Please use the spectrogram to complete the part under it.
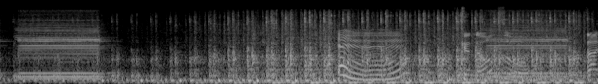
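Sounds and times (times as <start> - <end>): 
sustained horn-like tone: 0.0 - 1.1, 4.9 - 5.8
old historic tractor engine chugging at a tractor meet: 0.0 - 5.9.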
